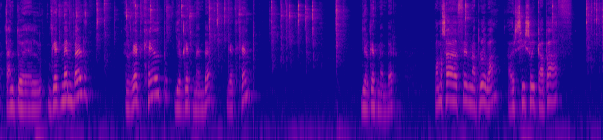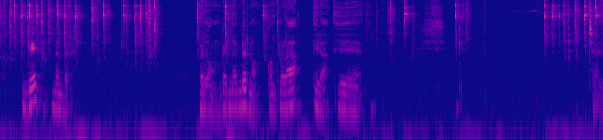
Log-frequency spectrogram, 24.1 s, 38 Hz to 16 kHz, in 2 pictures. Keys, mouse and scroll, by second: 2.4-6.7 typing, 10.4 ctrl+p, 11.0 ctrl+p, 11.7 ctrl+BackSpace, 12.1-15.5 typing, 16.5 ctrl+p, 17.3 ctrl+a, 22.8-24.1 typing.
